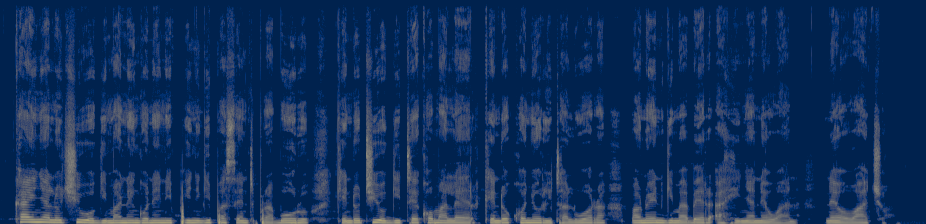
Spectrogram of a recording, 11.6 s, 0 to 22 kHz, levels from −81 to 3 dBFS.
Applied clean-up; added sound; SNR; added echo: none; none; none; none.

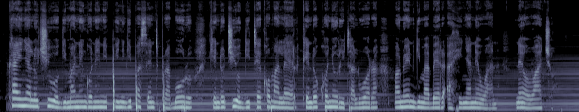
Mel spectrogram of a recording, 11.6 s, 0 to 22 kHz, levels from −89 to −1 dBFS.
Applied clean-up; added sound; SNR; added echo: none; Bowed string instrument; 17 dB; none.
